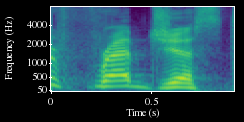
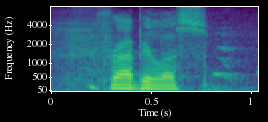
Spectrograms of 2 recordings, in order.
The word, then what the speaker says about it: frabjous: It has a J in it. – Yeah. – Soft Fragulous. – J. – Soft J. – Fabulous J. Kalu Kalei, he chortled in his joy. – J is sometimes a Y.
